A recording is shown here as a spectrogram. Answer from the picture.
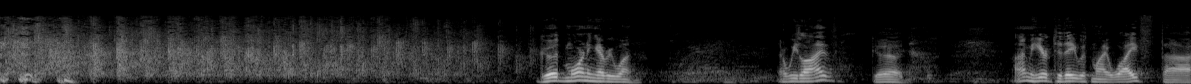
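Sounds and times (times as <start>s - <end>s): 
crowd applauding: 0.0s - 5.6s
speech: 5.4s - 6.5s, 7.8s - 9.3s, 10.1s - 11.9s
murmur of voices: 6.6s - 7.8s.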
